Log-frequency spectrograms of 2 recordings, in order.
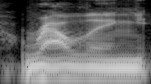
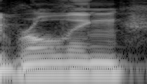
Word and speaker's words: Rowling: to the point where if I say Rowling incorrectly I will retake it on the audio where before us just whatever but now now you know I'm a true Harry Potter fan because I say rolling and I'm good well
